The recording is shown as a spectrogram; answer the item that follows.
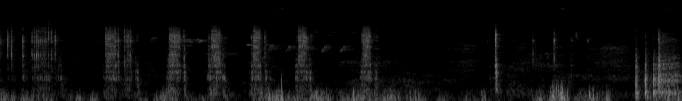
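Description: A hand ratchet tightens a bolt during battery replacement on a Lincoln Aviator / Ford Explorer, giving close, rapid bursts of clicking strokes in an uneven rhythm with brief pauses between pulls.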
